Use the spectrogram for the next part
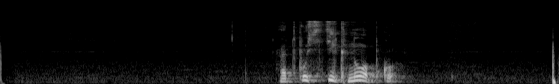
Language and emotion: Russian, angry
